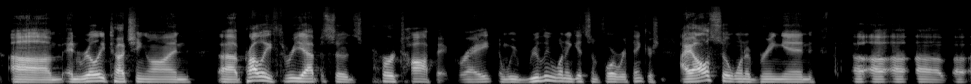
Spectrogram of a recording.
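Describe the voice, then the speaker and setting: A man in his late thirties chats casually as a podcast co-host. He talks in an animated way and often repeats words as he restarts. His voice is mid-pitched and sits close and dry on the mic. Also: no echo. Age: 30s.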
